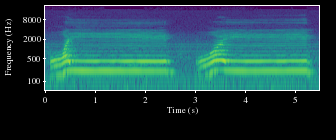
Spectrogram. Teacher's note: غین پڑھتے ہیں نا شروع میں ہی موٹا ہوتا ہے، بعد میں باریک ہوتا ہے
